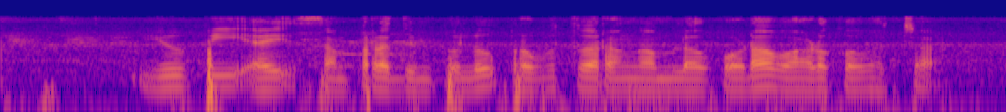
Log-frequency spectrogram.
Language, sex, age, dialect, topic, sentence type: Telugu, male, 18-24, Southern, banking, question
